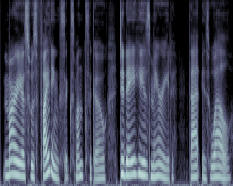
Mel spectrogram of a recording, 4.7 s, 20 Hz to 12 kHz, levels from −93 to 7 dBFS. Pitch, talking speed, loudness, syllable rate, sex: 205 Hz, 180 wpm, -20 LUFS, 4.5 syllables/s, female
